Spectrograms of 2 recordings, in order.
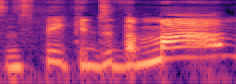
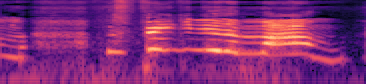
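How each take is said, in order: First: Said in the usual way. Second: Higher, louder, incredulous repeat; emphatic disbelief. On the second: Shown as a demonstration. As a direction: stress the absurdity of it. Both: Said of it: "repeated with emphasis".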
